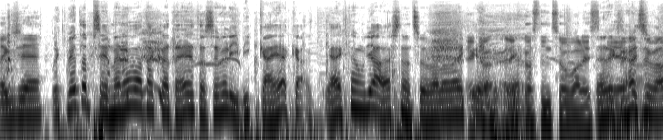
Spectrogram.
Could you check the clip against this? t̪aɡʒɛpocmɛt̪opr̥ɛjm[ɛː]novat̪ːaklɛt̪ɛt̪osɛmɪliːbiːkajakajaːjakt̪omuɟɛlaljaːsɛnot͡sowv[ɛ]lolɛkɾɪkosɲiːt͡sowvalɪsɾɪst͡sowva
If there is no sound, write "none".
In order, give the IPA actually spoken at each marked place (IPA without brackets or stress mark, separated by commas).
ɛ, a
